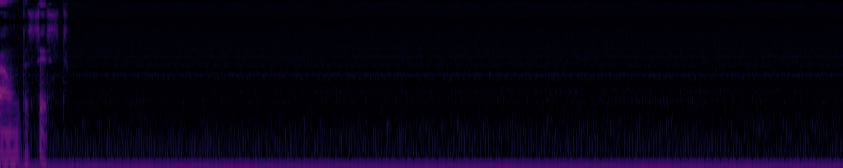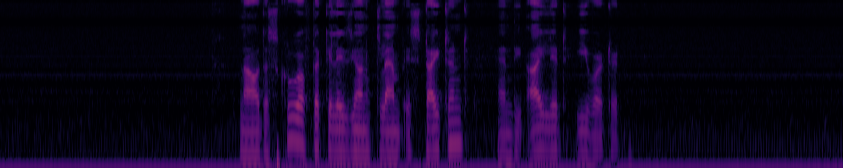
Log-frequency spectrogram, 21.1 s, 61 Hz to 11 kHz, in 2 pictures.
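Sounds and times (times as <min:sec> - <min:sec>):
electrical mains hum: 0:00.0 - 0:21.0.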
